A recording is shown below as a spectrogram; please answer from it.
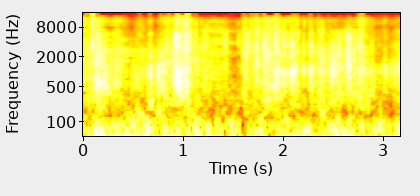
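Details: Footsteps crunch and rustle over ground outdoors at a rural horse yard, with no horse vocalization heard.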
